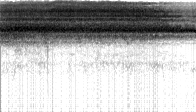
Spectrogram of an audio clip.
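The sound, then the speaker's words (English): A long, forceful breath pushed out through the mouth after breathing in through the nose, a "waterfall" breath in a guided breathing exercise: a steady loud hiss that holds evenly for about two and a half seconds without any voices. “Waterfall out. I want to hear your waterfall nice and loud. In through your nose. Out through your mouth.”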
